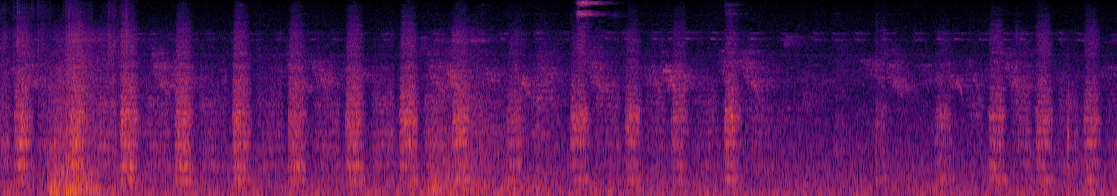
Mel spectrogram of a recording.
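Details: Australian Shepherd, also called the Aussie, panting hard in quick rhythmic breaths, about two to three per second, each a short breathy puff, steady throughout with faint background noise.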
